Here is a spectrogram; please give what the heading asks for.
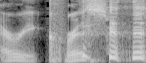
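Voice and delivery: mocking, ironic, sarcastic tone. Retelling a remark made after a movie preview went quiet: retelling own sarcastic remark. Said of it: "it's the sarcastic Merry Christmas".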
